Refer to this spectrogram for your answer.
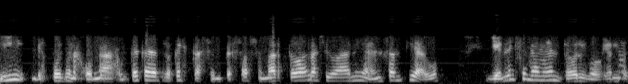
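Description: Racing at a very fast pace, a man with a high pitch makes very wide pitch swings, the sound dry and close with no echo. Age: 30s. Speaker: popular educator. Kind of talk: interview.

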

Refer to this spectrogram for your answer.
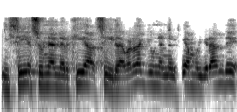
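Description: A man with a fairly high pitch speaks at a moderate pace in an unremarkable speaking voice. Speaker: singer and actor. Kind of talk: casual chat.

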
